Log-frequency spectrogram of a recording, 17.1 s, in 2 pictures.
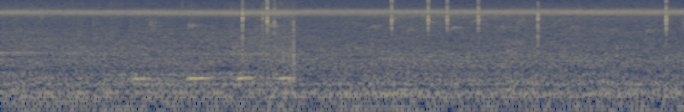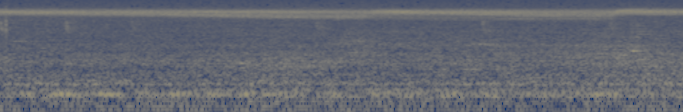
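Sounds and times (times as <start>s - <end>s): high-pitched whine: 0.0s - 3.8s
steady low hum: 0.0s - 17.0s
bird calling low notes: 1.6s - 3.7s.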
